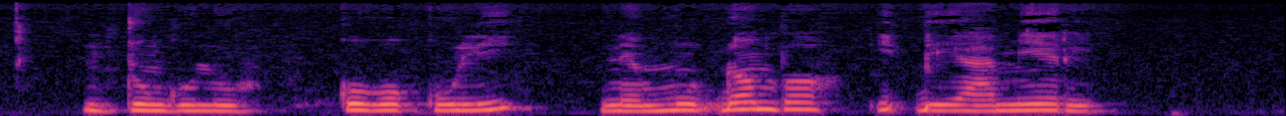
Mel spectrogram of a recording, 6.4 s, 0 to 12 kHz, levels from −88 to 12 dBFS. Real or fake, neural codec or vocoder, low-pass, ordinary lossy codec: real; none; 10.8 kHz; MP3, 96 kbps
